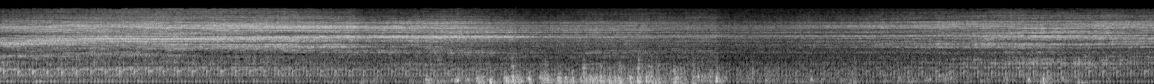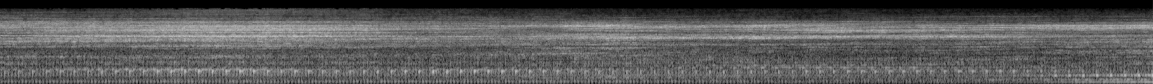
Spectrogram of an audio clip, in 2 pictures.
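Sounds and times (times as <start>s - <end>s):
engine idling with ticking: 0.0s - 23.0s
low engine rumble: 3.2s - 12.3s.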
